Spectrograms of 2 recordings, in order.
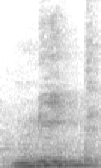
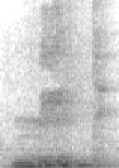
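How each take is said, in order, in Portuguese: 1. A palavra termina forte no som do t. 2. A palavra termina forte no som do t.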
